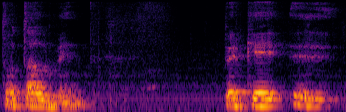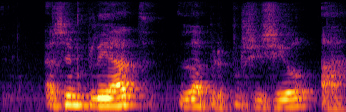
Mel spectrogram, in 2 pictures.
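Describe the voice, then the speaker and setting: A man speaks at a very slow pace with long, frequent pauses and fairly even intonation. His pitch is fairly high, his voice shows vocal fry, and room echo is audible. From Elche, Valencian Community, Spain. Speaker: writer. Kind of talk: interview. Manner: halting, repetitive.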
